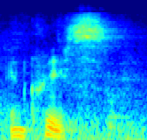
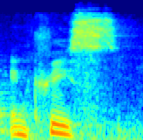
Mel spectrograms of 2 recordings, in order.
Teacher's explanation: There's no Z. It's voiceless, so E is a little bit short.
